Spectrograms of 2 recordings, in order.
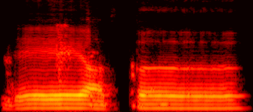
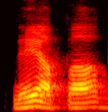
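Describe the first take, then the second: First: The reply sounds unwilling and grudging. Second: The reply sounds bright and happy. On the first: The child does not want to do it. The speaker calls it wrong. "하기 싫다라는 게 그냥 목소리에 다 들어있어요" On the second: The child is glad to obey. The speaker calls it right. "기쁘다는 걸 얼굴로 표현하는 거예요"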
